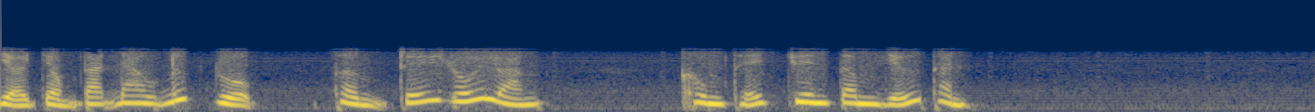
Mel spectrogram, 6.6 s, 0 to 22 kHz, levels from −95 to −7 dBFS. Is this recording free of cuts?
yes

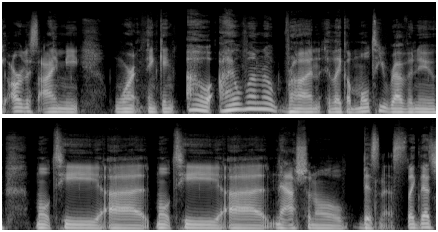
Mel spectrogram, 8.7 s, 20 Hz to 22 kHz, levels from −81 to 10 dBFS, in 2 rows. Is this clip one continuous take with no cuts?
no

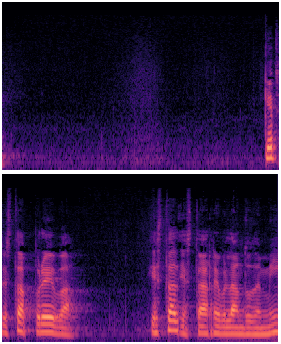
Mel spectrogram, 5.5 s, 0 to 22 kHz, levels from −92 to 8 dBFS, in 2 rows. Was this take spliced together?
yes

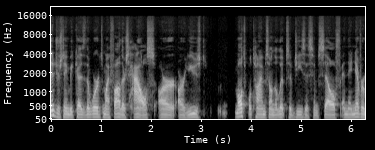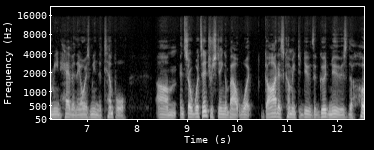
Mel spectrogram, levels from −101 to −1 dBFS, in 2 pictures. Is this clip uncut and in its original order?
yes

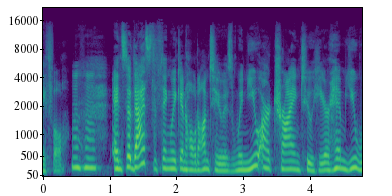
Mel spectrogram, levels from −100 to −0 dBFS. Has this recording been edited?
no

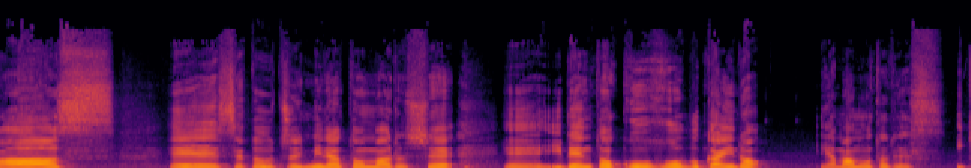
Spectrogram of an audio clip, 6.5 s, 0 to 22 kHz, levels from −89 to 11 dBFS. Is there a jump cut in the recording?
no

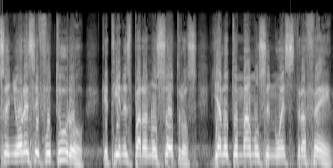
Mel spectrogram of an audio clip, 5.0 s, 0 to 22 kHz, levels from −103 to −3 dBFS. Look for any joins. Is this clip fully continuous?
yes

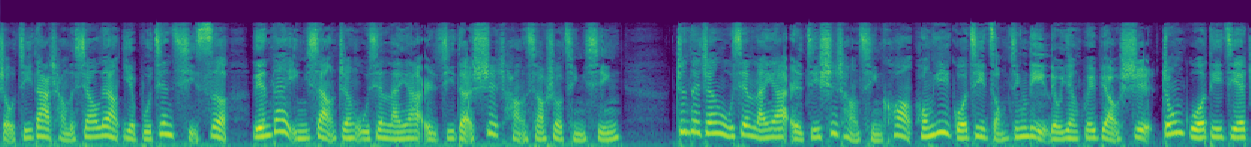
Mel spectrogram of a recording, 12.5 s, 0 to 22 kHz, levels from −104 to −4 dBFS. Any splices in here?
no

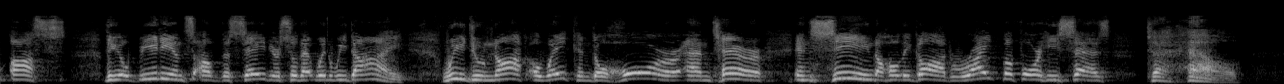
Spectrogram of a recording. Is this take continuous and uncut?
yes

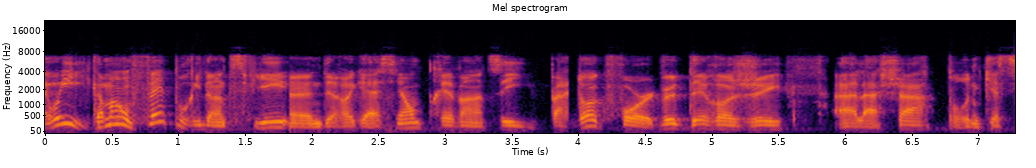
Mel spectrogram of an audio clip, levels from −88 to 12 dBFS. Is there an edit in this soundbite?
yes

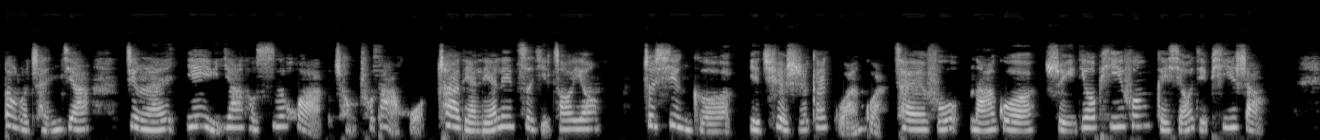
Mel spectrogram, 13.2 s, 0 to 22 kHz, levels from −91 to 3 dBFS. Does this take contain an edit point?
yes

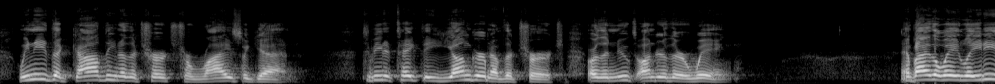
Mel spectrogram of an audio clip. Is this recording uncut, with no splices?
no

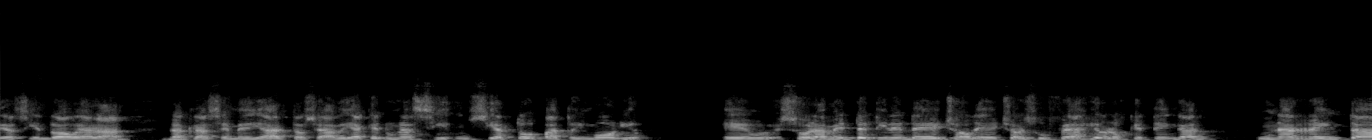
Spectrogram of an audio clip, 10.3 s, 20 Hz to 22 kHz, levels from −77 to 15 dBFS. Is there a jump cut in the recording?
yes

